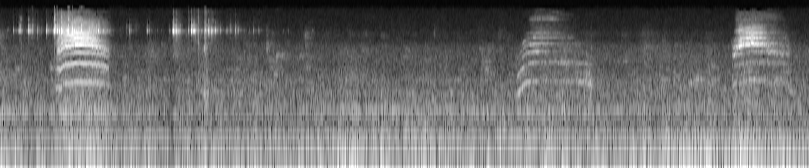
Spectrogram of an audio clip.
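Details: Blue lynx Ragdoll kitten, male, meowing for attention; three high, arched, harmonic-rich meows spaced a few seconds apart, with a faint steady hum in the room.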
